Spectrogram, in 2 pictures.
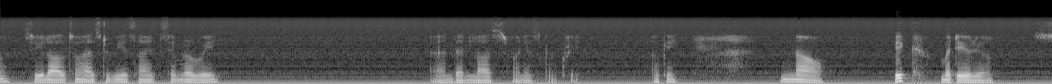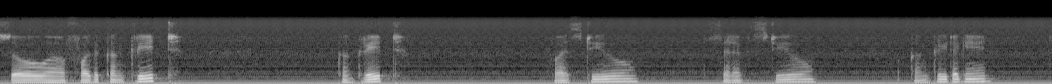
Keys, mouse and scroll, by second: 8.2 click, 11.8 click, 14.6 click.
